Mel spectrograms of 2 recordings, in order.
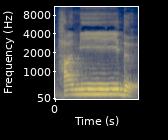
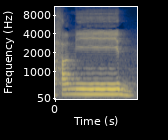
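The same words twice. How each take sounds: First: The final d is released with an echoing bounce. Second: The final d is cut off without a bounce. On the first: The speaker calls it right. "Harus ada pantulannya" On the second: The speaker calls it wrong. "Gak boleh dibaca Hamid"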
